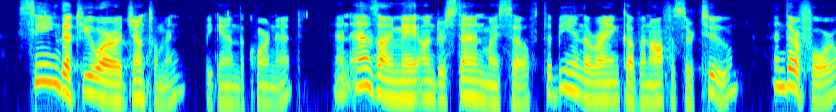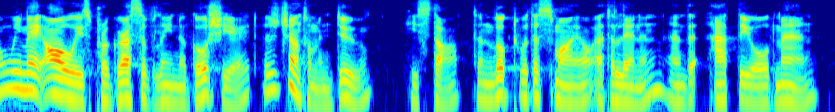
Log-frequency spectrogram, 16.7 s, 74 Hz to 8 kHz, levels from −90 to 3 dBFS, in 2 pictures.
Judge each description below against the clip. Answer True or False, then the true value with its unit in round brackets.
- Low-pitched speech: True (125 Hz)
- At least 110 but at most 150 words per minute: False (170 wpm)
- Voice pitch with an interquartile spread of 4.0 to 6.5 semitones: True (5.2 semitones)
